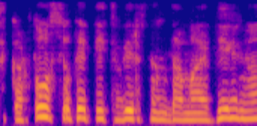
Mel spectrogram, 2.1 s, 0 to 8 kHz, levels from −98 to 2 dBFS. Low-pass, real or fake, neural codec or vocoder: 7.2 kHz; fake; codec, 16 kHz, 16 kbps, FreqCodec, smaller model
